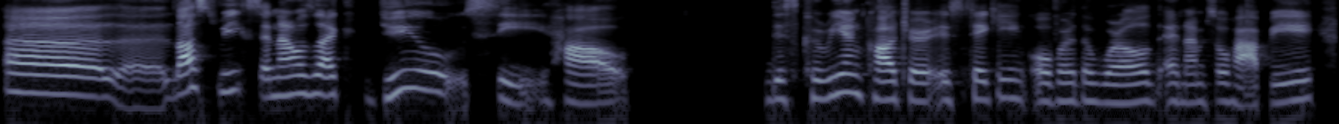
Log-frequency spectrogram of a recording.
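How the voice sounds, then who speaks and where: A woman hosting a casual fan livestream, rambling and halting as she replies to comments, often with a chuckle in her talk. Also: fairly low pitch, no room sound, clean studio sound. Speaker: host of a K-pop fan channel.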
